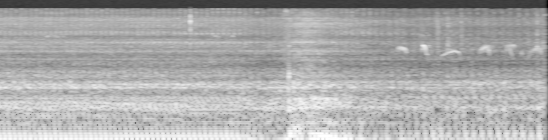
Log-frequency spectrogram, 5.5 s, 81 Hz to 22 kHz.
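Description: Yamaha Factor 125's single-cylinder four-stroke engine running at low speed as the motorcycle rolls slowly along a dirt road, a steady low pulsing rumble. From about four seconds in, a bird chirps in a quick high series over it.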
